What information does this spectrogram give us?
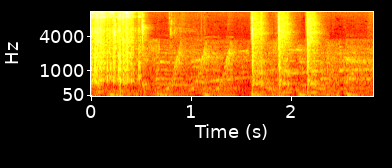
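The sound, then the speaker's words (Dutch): A noisy metallic rattle, then two sharp clinks a moment apart as the first two coins drop into a machine, with brief ringing tones between them. Fairly loud, no talking. “Ja hoor, hier gaan de eerste 2 muntjes.”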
